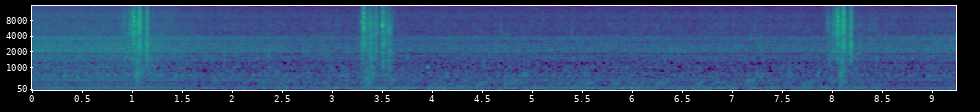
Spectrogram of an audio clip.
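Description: Short interface clicks sound as a game menu opens and closes.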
